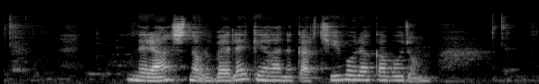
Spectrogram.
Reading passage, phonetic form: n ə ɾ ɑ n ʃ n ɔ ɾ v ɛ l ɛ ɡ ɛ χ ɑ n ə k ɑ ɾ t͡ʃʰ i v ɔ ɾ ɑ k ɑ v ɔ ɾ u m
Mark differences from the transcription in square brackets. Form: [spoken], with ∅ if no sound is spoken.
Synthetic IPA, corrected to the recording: n ə ɾ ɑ n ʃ n ɔ ɾ v ɛ l ɛ ɡ ɛ [ʁ] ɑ n ə k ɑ ɾ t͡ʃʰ i v ɔ ɾ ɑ k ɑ v ɔ ɾ u m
